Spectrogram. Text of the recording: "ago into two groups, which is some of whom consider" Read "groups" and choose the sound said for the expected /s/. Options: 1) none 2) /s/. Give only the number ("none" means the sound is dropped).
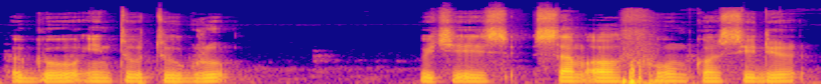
1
